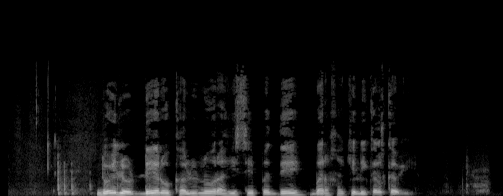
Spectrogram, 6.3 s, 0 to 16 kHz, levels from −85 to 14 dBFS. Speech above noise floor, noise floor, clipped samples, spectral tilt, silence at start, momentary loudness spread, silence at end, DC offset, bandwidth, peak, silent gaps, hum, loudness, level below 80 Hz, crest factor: 51 dB; -71 dBFS; under 0.1%; -7.5 dB/octave; 0.7 s; 12 LU; 1.2 s; under 0.1%; 9.8 kHz; -4 dBFS; none; none; -20 LUFS; -76 dBFS; 18 dB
